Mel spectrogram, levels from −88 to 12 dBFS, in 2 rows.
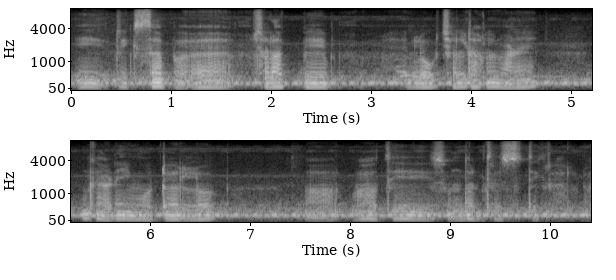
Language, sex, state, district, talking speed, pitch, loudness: Hindi, male, Uttar Pradesh, Gorakhpur, 115 wpm, 100 Hz, -21 LUFS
